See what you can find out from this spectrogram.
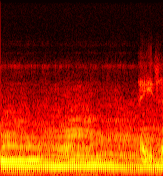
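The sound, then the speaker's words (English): A helicopter passes overhead, a steady low droning buzz that holds at an even level throughout, with a voice briefly heard near the end. “You probably hear the buzzing going by. That's a helicopter coming over.”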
